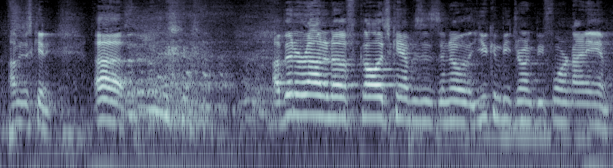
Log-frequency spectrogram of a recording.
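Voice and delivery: ordinary delivery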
